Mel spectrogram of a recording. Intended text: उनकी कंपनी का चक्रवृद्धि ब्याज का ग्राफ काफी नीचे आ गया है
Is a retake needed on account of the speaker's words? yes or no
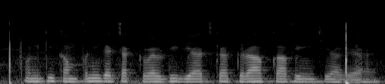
no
